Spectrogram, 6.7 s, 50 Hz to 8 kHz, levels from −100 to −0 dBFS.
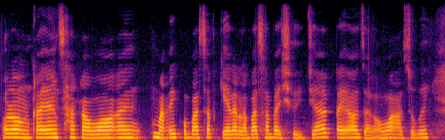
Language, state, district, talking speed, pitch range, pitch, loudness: Kokborok, Tripura, West Tripura, 150 wpm, 205-215 Hz, 210 Hz, -17 LUFS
